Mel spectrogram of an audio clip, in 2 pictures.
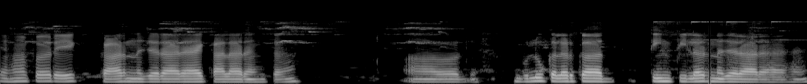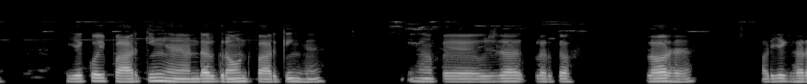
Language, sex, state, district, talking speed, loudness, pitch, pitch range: Hindi, male, Bihar, Saharsa, 145 wpm, -26 LUFS, 135 Hz, 125-145 Hz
